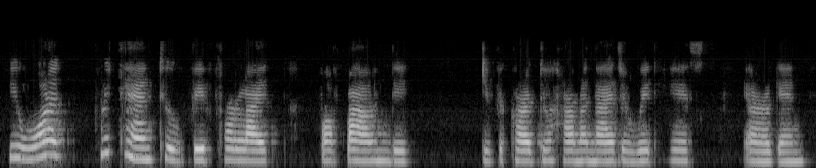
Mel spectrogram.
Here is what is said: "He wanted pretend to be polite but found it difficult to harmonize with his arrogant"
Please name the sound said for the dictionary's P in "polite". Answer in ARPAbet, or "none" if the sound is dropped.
F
